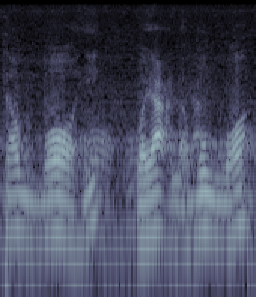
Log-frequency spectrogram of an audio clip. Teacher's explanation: اللام تفخم في لفظ الجلالة الواقع بعد فتح أو ضم نحو تالله ويعلم الله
